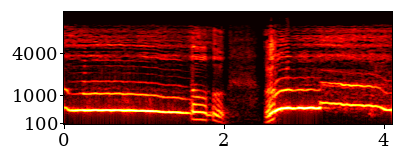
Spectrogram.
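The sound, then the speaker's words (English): A voice imitates strong wind at sea with long, sustained wavering "ooh" tones, a steady high-pitched moan that dips briefly, then swells back loudly and holds before easing off. “And anybody gone into the sea, strong wind, you know what it sounds like? Ooh!”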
